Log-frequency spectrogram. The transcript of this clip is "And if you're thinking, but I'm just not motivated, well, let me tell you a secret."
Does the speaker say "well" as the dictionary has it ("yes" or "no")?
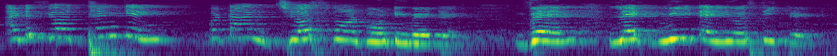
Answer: no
